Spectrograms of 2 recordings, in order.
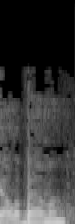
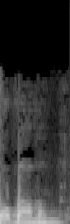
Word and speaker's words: Obama: Although people would mispronounce it, they would call me Alabama, or they'd call me Yo Mama, and I'd explain, no, it's Obama.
